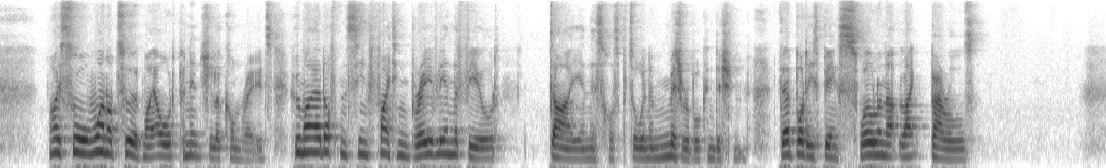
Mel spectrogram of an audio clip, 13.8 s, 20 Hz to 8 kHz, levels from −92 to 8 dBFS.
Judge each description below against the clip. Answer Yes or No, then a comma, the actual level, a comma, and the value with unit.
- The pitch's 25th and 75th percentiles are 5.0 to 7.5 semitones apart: Yes, wide, 5.4 semitones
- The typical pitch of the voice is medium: Yes, medium, 165 Hz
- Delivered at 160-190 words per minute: No, average, 150 wpm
